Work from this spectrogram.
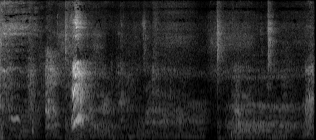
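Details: Playing Siberian Huskies roughhousing, a young one ramming another into a wall; a single loud, harsh bark bursts out early, followed by softer grumbles and the thumps and scrapes of play.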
